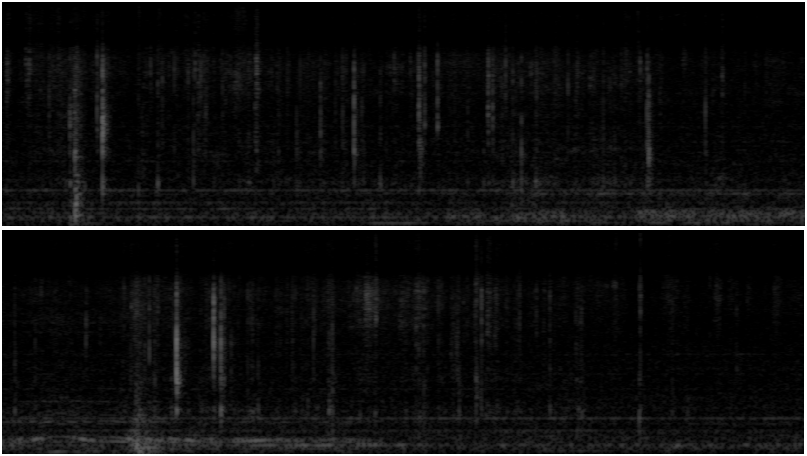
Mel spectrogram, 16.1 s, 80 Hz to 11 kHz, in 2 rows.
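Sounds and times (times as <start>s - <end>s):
crumbs pattering: 0.0s - 16.0s
dry clay crumbling: 0.0s - 16.0s.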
